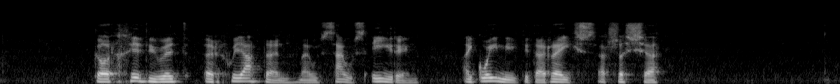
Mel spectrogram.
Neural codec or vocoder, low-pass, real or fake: codec, 16 kHz, 8 kbps, FunCodec, trained on LibriTTS, 25 frames a second; 7.2 kHz; fake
